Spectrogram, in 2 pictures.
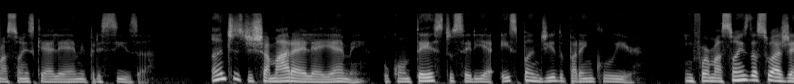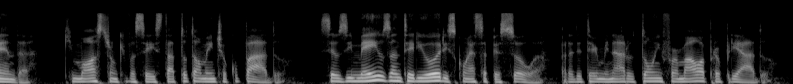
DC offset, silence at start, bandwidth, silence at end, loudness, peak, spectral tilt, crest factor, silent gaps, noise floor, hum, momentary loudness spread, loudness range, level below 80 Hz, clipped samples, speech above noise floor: under 0.1%; 0 s; 12 kHz; 0.2 s; -25 LUFS; -8 dBFS; -5 dB/octave; 16 dB; none; -68 dBFS; none; 13 LU; 5 LU; -56 dBFS; under 0.1%; 43 dB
